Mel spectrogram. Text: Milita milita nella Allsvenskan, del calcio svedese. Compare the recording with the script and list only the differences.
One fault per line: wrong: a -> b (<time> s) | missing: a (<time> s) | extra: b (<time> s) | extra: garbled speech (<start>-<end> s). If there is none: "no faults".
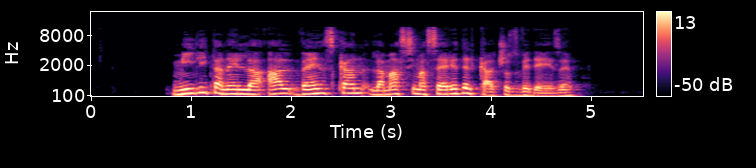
missing: milita (1.3 s)
extra: la massima serie (2.8 s)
